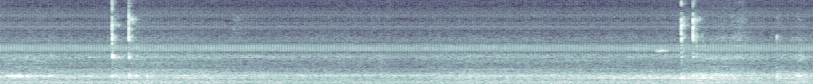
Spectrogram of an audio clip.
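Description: Near silence: faint room tone with a few short clicks, a pair about a second in and another pair about five seconds in.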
